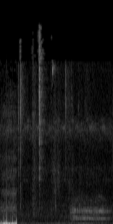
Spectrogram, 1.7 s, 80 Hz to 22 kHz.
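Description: A single loud, muffled dog bark from inside a house on a cul-de-sac on 45th Street, heard at its front door, followed by near-silence and a faint, thin tonal sound in the background.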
